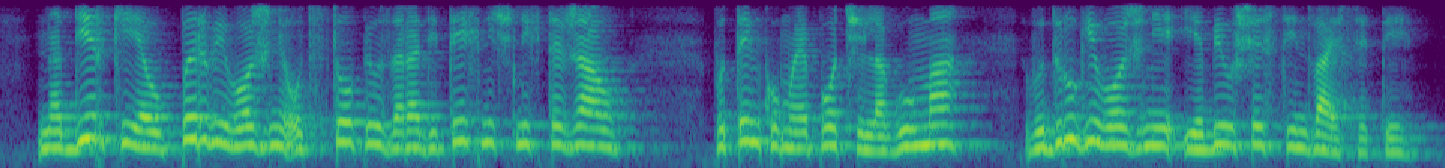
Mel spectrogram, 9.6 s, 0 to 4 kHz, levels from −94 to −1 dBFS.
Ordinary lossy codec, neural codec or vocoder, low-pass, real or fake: none; none; 3.6 kHz; real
